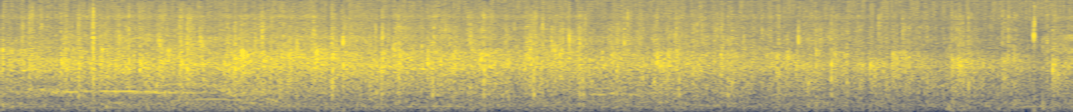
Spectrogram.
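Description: A ballroom audience at a Hawaiian slack key guitar festival gives a steady round of applause for a guitarist, with dense even clapping continuing throughout at a faint, distant level.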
